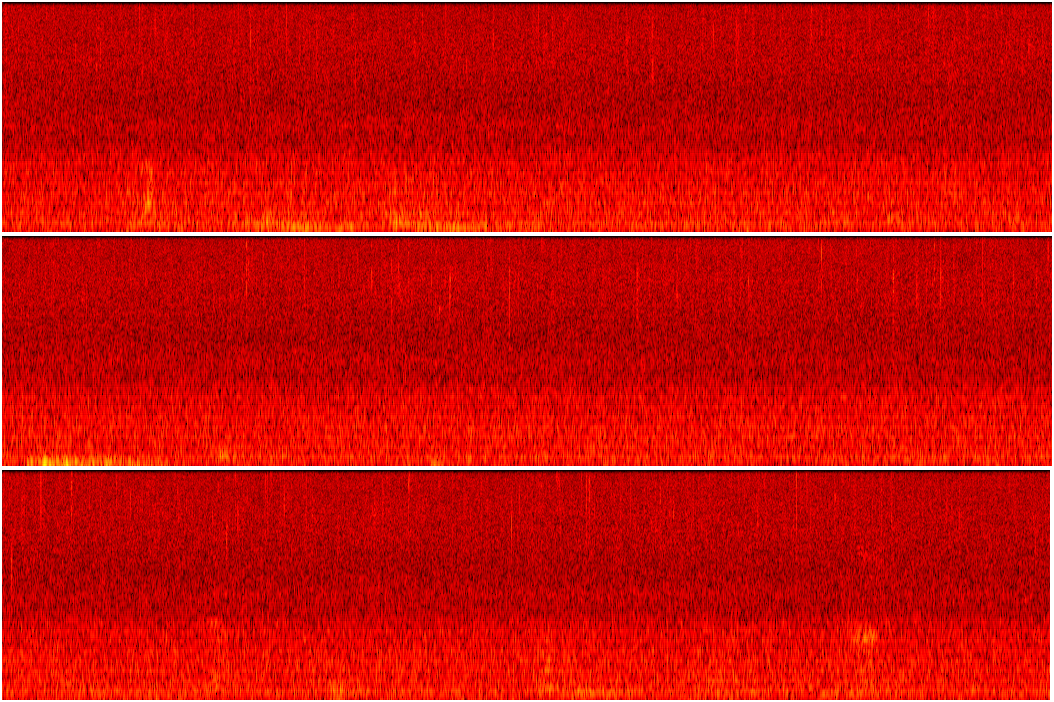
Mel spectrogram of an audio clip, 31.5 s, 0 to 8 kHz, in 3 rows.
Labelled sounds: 29.5	29.8	humpback whale, 0.78 to 0.97 kHz

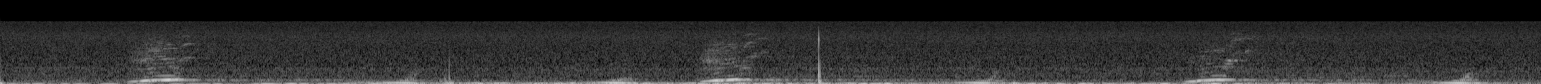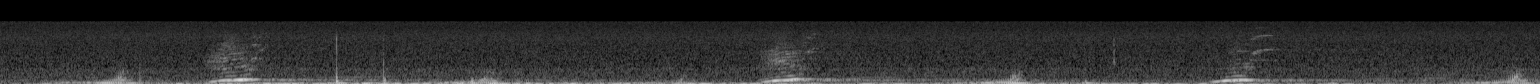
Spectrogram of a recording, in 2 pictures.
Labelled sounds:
1.5	1.8	humpback whale, 1.8 to 2.1 kHz
7.5	7.7	humpback whale, 1.3 to 1.8 kHz
12.0	12.3	humpback whale, 1.7 to 1.9 kHz
17.4	17.7	humpback whale, 0.96 to 1.6 kHz
23.1	23.4	humpback whale, 0.93 to 1.8 kHz
27.9	28.2	humpback whale, 1.5 to 2.1 kHz

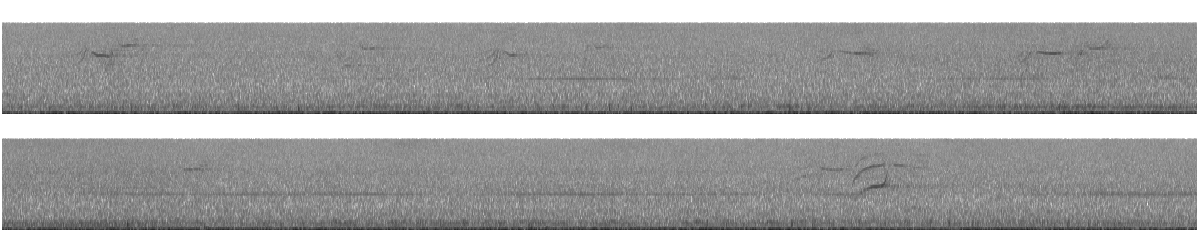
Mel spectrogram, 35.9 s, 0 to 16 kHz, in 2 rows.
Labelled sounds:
1.1	2.1	killer whale, 1.9 to 4.5 kHz
12.3	13.1	killer whale, 2.3 to 3.3 kHz
15.2	16.7	killer whale, 1.6 to 4.3 kHz
30.1	31.5	killer whale, 1.3 to 4.5 kHz

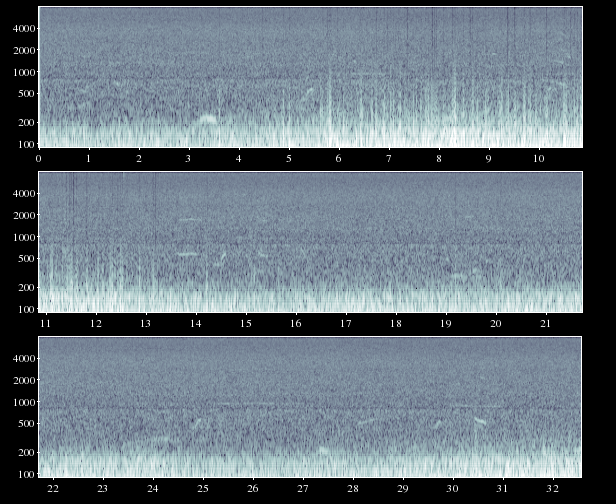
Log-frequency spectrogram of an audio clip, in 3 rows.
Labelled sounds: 13.7	14.0	humpback whale, 1.7 to 1.8 kHz

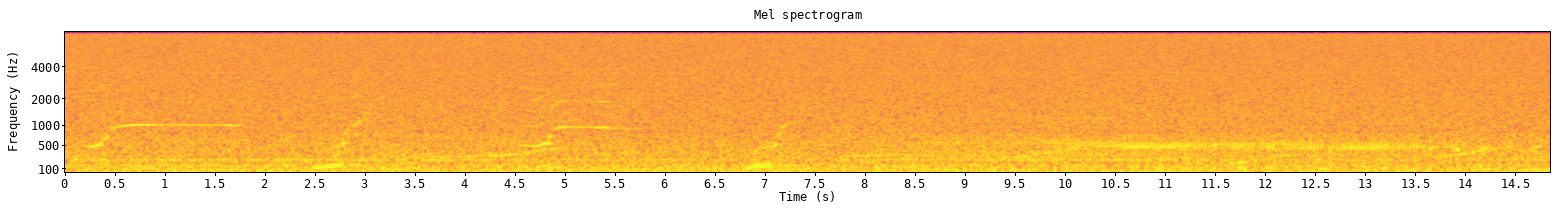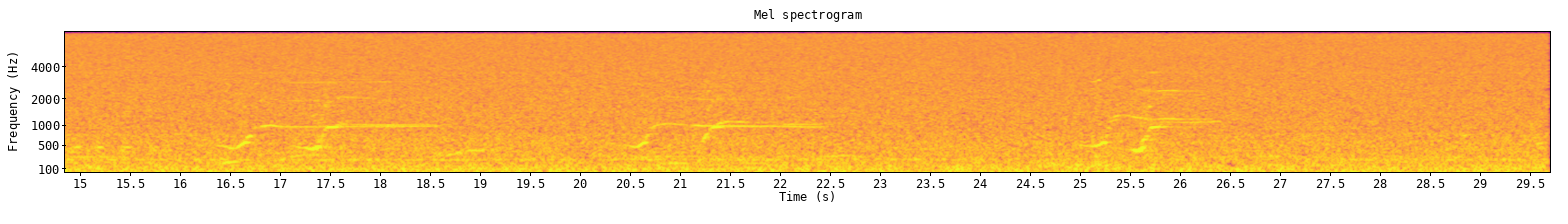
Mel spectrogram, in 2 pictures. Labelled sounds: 0.5	1.0	humpback whale, 0.83 to 1.1 kHz
4.9	5.6	humpback whale, 0.86 to 1.0 kHz
16.8	18.1	humpback whale, 0.86 to 2.1 kHz
20.7	21.7	humpback whale, 0.80 to 1.2 kHz
25.3	26.1	humpback whale, 1.1 to 2.5 kHz

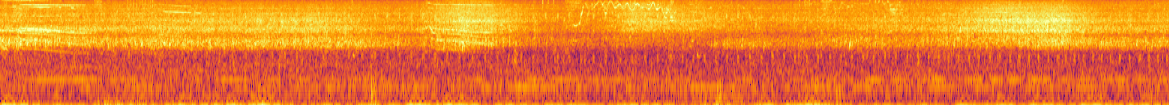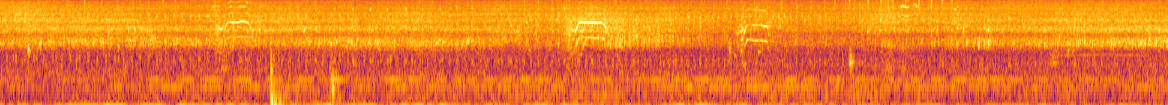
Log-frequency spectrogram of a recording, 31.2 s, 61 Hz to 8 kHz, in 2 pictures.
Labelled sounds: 0.1	1.3	killer whale, southern Alaska resident, 0.50 to 7.3 kHz
2.1	2.8	killer whale, southern Alaska resident, 3.5 to 6.7 kHz
5.7	6.7	killer whale, southern Alaska resident, 5.0 to 8.0 kHz
18.5	19.1	killer whale, southern Alaska resident, 2.2 to 8.0 kHz
23.2	23.7	killer whale, southern Alaska resident, 1.9 to 8.0 kHz
25.4	26.0	killer whale, southern Alaska resident, 0.60 to 8.0 kHz
27.1	28.1	killer whale, southern Alaska resident, 2.0 to 4.3 kHz

